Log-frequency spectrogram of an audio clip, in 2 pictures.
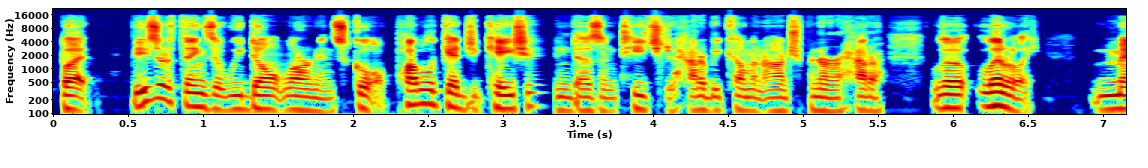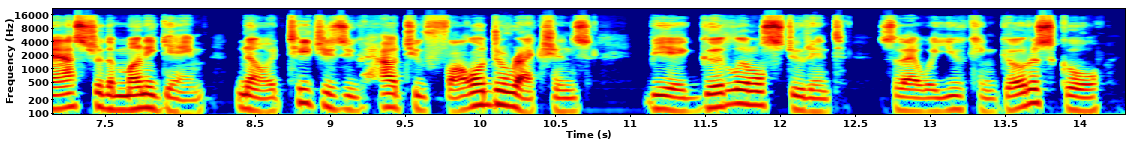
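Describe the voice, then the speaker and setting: A young man in his twenties hosts a solo podcast, talking earnestly to his listeners. He speaks in a motivational way, often pausing on fillers and restarting his sentences, and his voice sits at an ordinary middle pitch. The recording is dry and close, with no room sound. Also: no room sound. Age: 20s. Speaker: podcast host. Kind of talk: casual monologue.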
